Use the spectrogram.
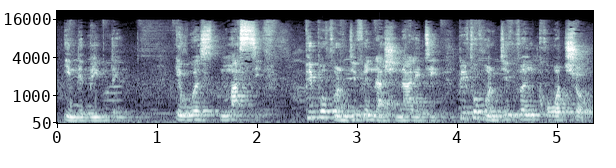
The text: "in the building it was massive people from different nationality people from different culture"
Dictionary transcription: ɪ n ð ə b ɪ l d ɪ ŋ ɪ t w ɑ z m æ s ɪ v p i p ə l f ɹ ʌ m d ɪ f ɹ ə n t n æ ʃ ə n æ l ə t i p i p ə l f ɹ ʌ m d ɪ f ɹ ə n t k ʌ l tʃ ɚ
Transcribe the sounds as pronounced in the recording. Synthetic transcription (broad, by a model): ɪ n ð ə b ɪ n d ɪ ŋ ɪ t w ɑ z m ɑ s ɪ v p i p ə l f ɹ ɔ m d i f ɹ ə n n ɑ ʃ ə n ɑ l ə t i p i p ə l f ɹ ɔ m d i f ɹ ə n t k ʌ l tʃ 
